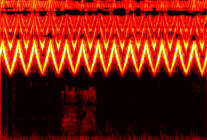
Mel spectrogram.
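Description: Electronic bite alarm of a One Strike automatic ice-fishing rig sounding a loud, high warbling tone that sweeps rapidly up and down several times a second: the signal that a fish has taken the line.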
